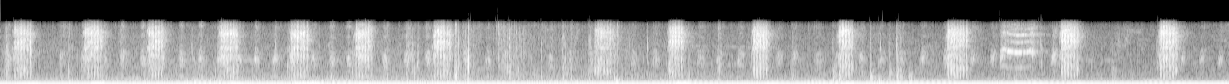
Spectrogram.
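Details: A chachalaca in Villa González, Tamaulipas, Mexico, lost and searching for its nest, gives harsh, raspy squawks in quick succession, about one to two each second, over a low steady hum.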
